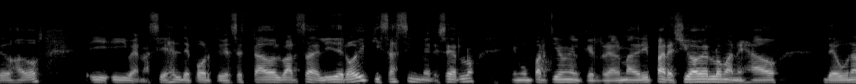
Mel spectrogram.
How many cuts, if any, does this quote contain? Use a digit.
0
